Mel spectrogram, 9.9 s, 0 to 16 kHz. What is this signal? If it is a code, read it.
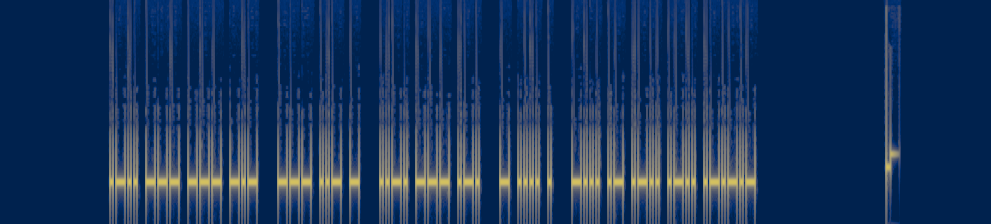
Morse code, heard as a keyed tone, about 40 wpm, 700 Hz. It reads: LOOK OUT FOR THE BALL.
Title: Sentences from Top 900 Words 40wpm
